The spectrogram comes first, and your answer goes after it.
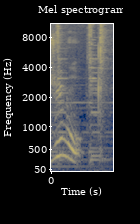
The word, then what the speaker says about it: jumeaux: Des jumeaux. Donc ici, la lettre qui ne se prononce pas, c'est X.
